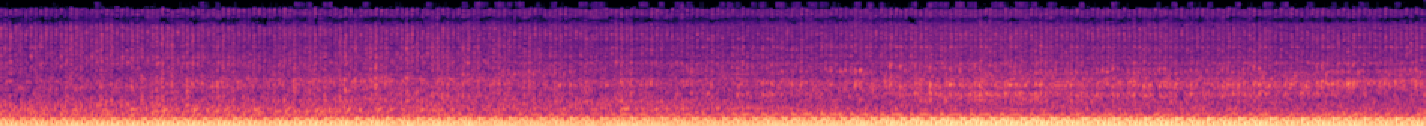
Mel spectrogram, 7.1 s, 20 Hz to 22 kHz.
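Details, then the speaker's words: BMW F10 535i N55 with a DIY big single-turbo kit, first startup idling in eco mode after an oil leak was tightened: steady, even low rumble, no knocks, ticks or misses; idling smoothly and healthy. "Nice. So, here you go with the first startup. Right now we're just um idling right now because I got it in uh regular eco mode."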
